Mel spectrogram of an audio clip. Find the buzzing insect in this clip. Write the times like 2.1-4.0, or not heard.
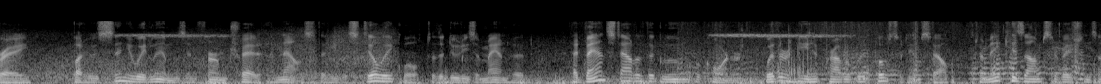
5.6-10.9.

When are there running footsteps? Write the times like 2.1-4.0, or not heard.
not heard.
